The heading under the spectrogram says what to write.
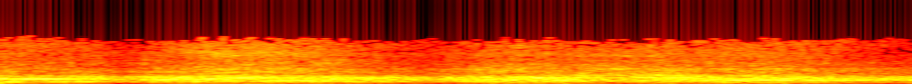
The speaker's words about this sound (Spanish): Con precisión exacta, Calimán hace cambio de velocidad, logrando frenar un poco el auto. Pero la velocidad aún es vertiginosa.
